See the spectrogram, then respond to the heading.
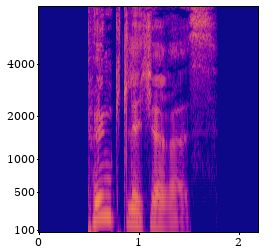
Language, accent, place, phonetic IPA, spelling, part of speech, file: German, Germany, Berlin, [ˈpʏŋktlɪçəʁəs], pünktlicheres, adjective, De-pünktlicheres.ogg
- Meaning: strong/mixed nominative/accusative neuter singular comparative degree of pünktlich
